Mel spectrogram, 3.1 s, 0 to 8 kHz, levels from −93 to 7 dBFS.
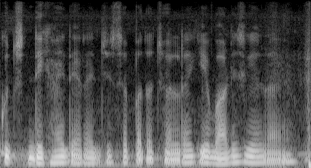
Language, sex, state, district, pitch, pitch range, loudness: Hindi, male, Arunachal Pradesh, Lower Dibang Valley, 105 Hz, 100-110 Hz, -15 LUFS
